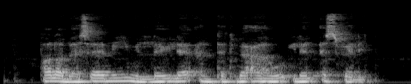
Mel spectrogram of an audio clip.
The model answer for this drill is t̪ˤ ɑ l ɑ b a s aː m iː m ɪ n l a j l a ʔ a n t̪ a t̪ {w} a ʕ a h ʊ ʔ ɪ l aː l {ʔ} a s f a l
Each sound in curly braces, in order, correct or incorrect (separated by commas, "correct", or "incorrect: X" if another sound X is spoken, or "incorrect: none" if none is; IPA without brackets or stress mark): incorrect: b, correct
